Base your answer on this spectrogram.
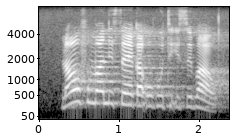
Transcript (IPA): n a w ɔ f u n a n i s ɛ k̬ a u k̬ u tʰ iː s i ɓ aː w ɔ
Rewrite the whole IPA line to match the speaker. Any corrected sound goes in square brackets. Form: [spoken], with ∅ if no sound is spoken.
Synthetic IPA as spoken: n a w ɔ f u [m] a n i s ɛ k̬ a u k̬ u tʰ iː s i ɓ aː w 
